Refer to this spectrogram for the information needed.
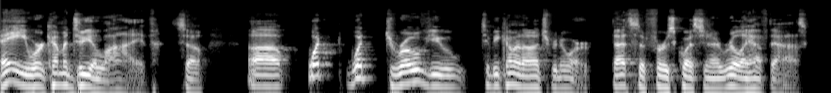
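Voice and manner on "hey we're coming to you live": classic radio broadcast announcer voice. A show host tells his guest about his voice, then does a classic announcer's voice. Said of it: "You have that announcer's voice, that classic".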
